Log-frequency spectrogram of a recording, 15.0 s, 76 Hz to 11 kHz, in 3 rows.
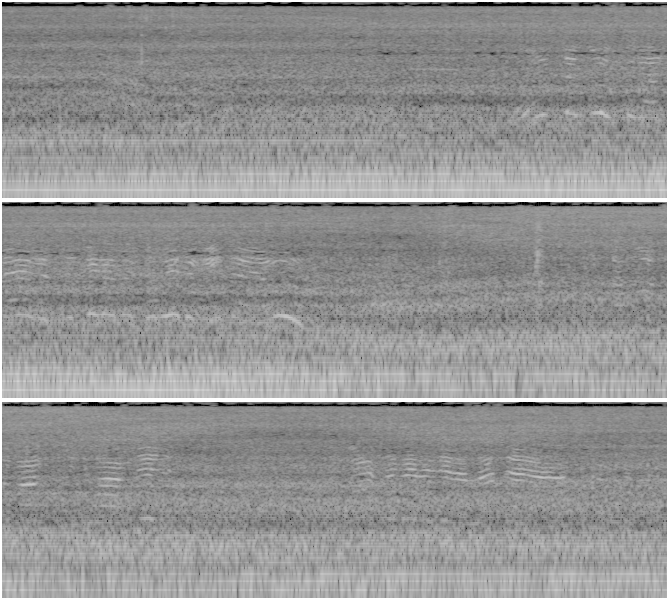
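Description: Volvo EC210B crawler excavator's diesel engine running steadily under load, a deep drone that eases to a lighter, lower note about seven seconds in.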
